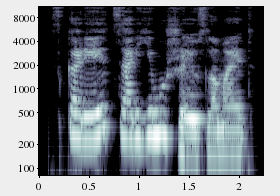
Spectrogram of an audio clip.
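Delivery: high, slow creaky voice; drawn-out high creak; creaky translator device. A narrator's reading. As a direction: squeak it out like a talking gadget. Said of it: "скрипнул переводчик Ариэль".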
